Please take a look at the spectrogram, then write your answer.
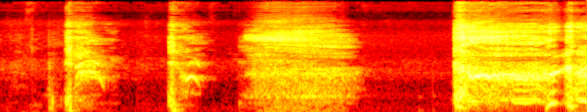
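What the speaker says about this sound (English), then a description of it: "Any amount of smoke literally sticks in my throat and then I start coughing" A person coughs from smoke in a few separate harsh bursts, with a throat-clearing rasp between them, close and dry with quiet gaps.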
